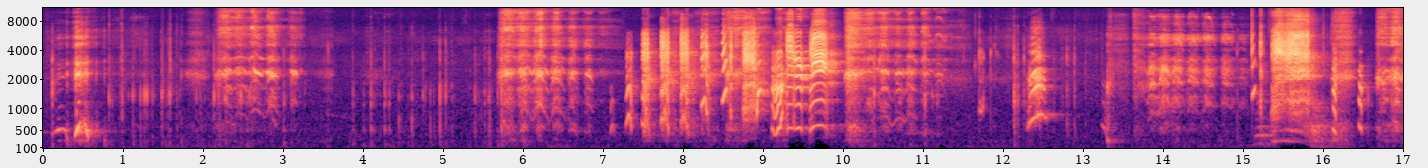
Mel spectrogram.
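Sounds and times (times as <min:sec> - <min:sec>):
parrot calling: 0:07.3 - 0:10.1, 0:11.7 - 0:12.8, 0:15.1 - 0:16.5.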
